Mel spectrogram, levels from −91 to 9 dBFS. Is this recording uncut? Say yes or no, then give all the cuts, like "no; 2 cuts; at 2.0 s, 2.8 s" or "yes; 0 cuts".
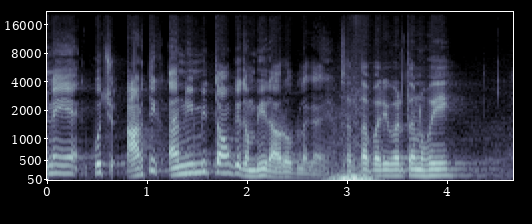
no; 1 cut; at 3.0 s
